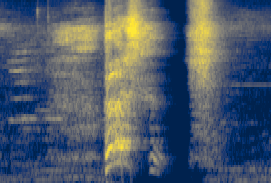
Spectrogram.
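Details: During a snack unboxing, a sharp indrawn breath, then an explosive sneeze, followed by a second softer burst; a typical sneeze.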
